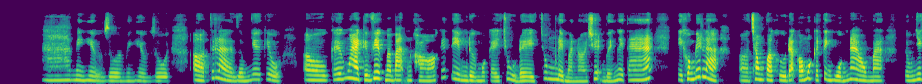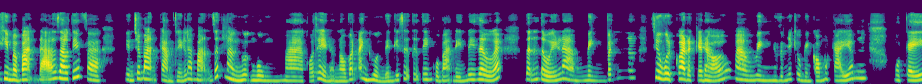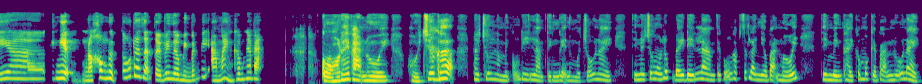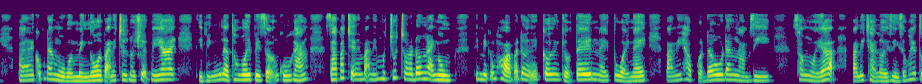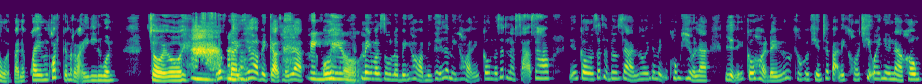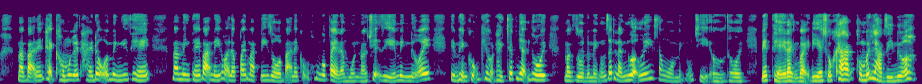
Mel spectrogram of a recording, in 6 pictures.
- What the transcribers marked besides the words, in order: tapping; laughing while speaking: "ôi"; laughing while speaking: "À!"; laugh
- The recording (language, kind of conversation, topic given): Vietnamese, advice, Làm sao tôi có thể xây dựng sự tự tin khi giao tiếp trong các tình huống xã hội?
